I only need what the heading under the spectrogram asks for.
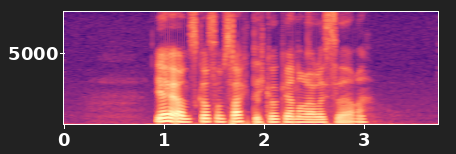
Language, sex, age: Norwegian, female, 26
